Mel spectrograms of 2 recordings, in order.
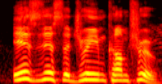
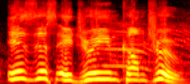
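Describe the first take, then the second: First: Rallying question. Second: Slower, louder rallying shout; louder crowd call. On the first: Speaker rallies the crowd with a question, shouting. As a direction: call it out to the crowd. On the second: Speaker asks the crowd again, louder and slower. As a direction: make the whole room answer. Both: Real, not acted. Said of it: "One more time".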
